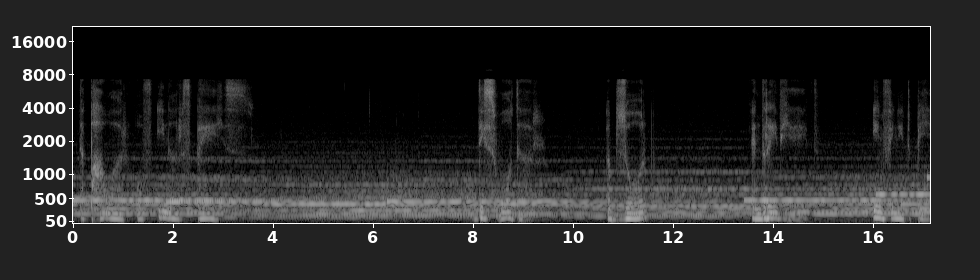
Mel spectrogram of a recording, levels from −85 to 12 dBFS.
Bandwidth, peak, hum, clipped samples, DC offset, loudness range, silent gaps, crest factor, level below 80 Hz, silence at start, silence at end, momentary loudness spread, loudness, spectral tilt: 7.6 kHz; -14 dBFS; none; under 0.1%; under 0.1%; 3 LU; none; 18 dB; -60 dBFS; 0 s; 0 s; 10 LU; -32 LUFS; -6.5 dB/octave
